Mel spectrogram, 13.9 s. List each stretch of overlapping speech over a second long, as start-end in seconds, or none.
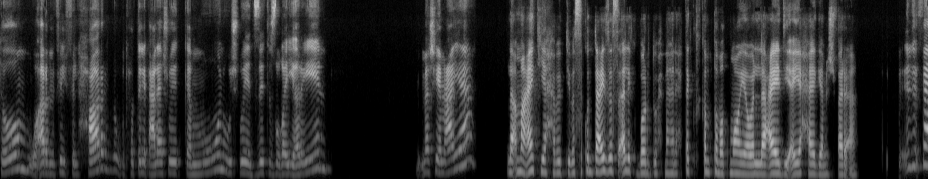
none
